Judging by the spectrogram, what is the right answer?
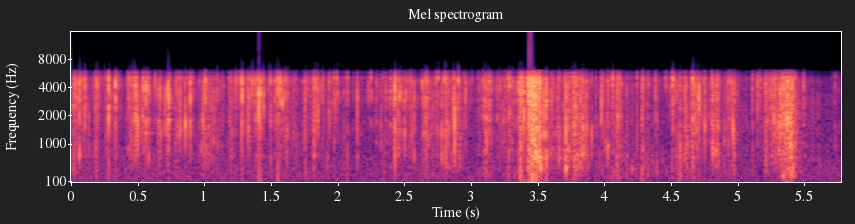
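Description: Foil wrapper of a Triple Play baseball card pack crinkling and crackling as it is torn open and handled, with a loud crackle about three and a half seconds in and another near the end.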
